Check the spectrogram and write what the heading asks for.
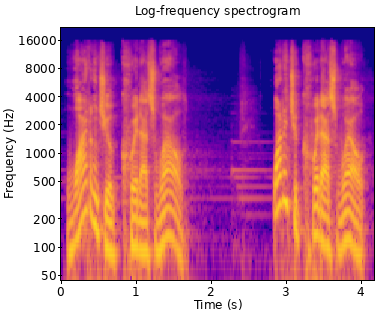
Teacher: Quit 跟 as 有连音叫 quit as, T 要浊化成 D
